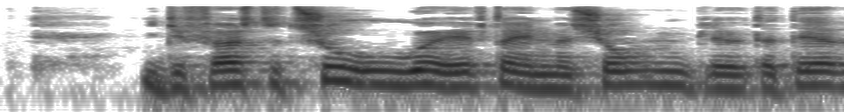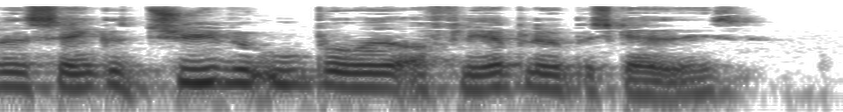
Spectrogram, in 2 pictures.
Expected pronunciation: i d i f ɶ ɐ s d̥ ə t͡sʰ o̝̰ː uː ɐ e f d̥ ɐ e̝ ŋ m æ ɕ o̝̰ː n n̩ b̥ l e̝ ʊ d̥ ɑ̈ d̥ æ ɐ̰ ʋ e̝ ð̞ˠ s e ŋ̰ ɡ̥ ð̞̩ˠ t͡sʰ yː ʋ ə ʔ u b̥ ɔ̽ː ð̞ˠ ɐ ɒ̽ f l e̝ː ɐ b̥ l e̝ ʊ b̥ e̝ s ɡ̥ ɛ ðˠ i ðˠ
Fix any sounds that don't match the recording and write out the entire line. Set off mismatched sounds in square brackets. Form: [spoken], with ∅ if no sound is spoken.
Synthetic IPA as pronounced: i d i f ɶ ɐ s d̥ ə t͡sʰ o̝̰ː uː ɐ e f d̥ ɐ e̝ [n] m æ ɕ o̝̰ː n n̩ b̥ l e̝ ʊ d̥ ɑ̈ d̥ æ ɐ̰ ʋ e̝ ð̞ˠ s e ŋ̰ ɡ̥ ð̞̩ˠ t͡sʰ yː ʋ ə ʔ u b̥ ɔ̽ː ð̞ˠ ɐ ɒ̽ f l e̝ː ɐ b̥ l e̝ ʊ b̥ e̝ s ɡ̥ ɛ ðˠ i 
